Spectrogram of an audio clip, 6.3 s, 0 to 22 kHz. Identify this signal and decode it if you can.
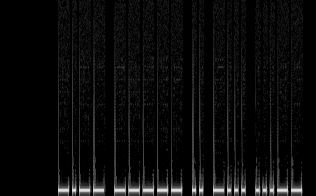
Morse code, heard as a keyed tone, about 17 wpm, 700 Hz. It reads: Y0IB3
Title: Code Groups - 5 Letter:Numbers - 17wpm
